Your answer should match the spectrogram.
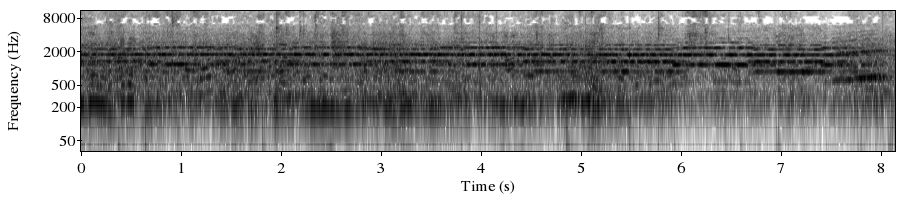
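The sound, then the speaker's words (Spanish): Emergency vehicle sirens wail steadily and loudly through a busy outdoor scene as emergency services respond to a gas explosion in a four-storey building in the Salamanca district of Madrid, Spain; sustained high tones layered over crowd noise and indistinct voices for several seconds. “Así los cuerpos de emergencia atendían esta explosión que también ocurrió en España.”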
